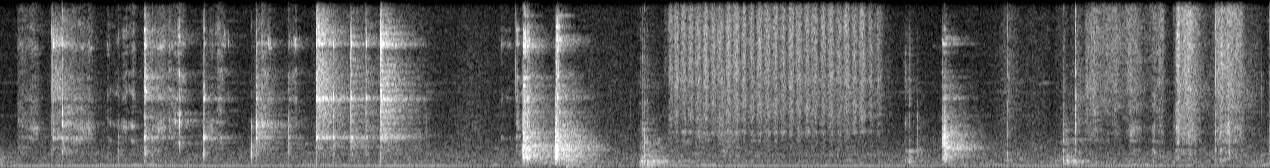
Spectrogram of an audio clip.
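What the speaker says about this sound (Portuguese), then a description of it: "lembra que eu tenho que peneirar o meu glaçúcar" Powdered sugar is worked through a metal sieve with a series of close scraping, tapping and clinking strokes coming in irregular bursts, separated by short quiet gaps.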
